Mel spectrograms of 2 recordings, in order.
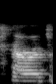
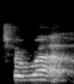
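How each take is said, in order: First: "tarot" with a sounded final T, like carrot; rhymes with carrot. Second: "tarot" ending in an open "oh", no final T; correct silent-T pronunciation. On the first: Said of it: "It's like carrot, only tarot". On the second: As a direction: say "tarot" as "ta-roh". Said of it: "but it's pronounced tarot". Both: Shown as a demonstration.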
